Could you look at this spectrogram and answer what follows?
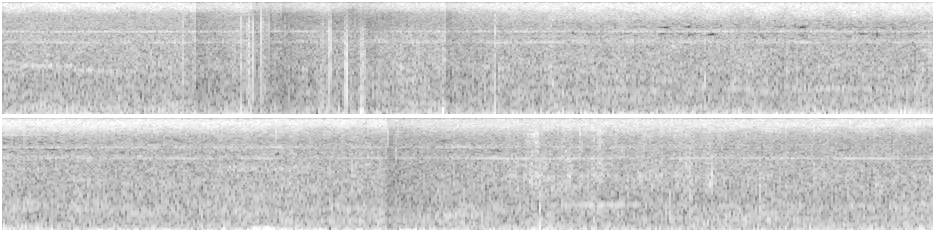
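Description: Steady high-pitched hiss with a slight pulsing, and a few short sharp knocks about two to three seconds in.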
